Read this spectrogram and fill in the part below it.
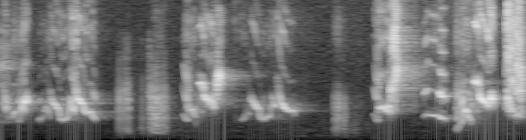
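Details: Five-year-old male budgerigar kept as a pet warbles indoors in short bursts of high, wavering, squeaky notes separated by brief breathy pauses.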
